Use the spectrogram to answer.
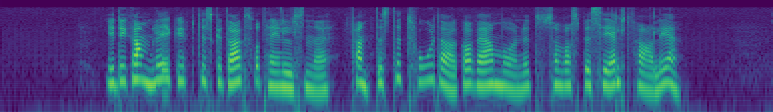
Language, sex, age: Norwegian, female, 44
